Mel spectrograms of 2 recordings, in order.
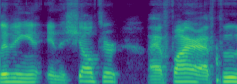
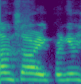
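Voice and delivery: acted-out crying, voice much higher; 10 semitones higher than usual. Retelling apologizing to a producer after telling a story, acting out crying. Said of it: "totally started crying".

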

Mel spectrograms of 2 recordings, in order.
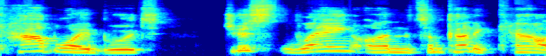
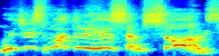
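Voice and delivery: put-on very high-pitched, pre-puberty boy's voice. Retelling what a young friend said to a rock star: high-pitched voice imitating Tommy. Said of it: "Tommy had his high-pitched voice".

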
